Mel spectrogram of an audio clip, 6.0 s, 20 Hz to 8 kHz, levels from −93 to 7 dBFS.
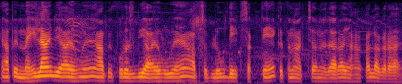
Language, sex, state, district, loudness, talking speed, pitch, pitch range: Hindi, male, Madhya Pradesh, Bhopal, -21 LUFS, 280 wpm, 130 Hz, 125-140 Hz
